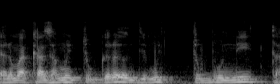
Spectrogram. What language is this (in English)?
Portuguese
